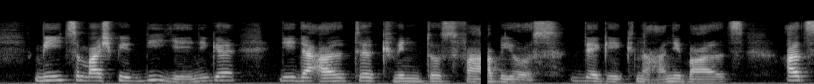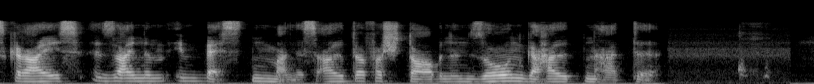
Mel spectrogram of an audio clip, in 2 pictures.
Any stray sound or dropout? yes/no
yes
